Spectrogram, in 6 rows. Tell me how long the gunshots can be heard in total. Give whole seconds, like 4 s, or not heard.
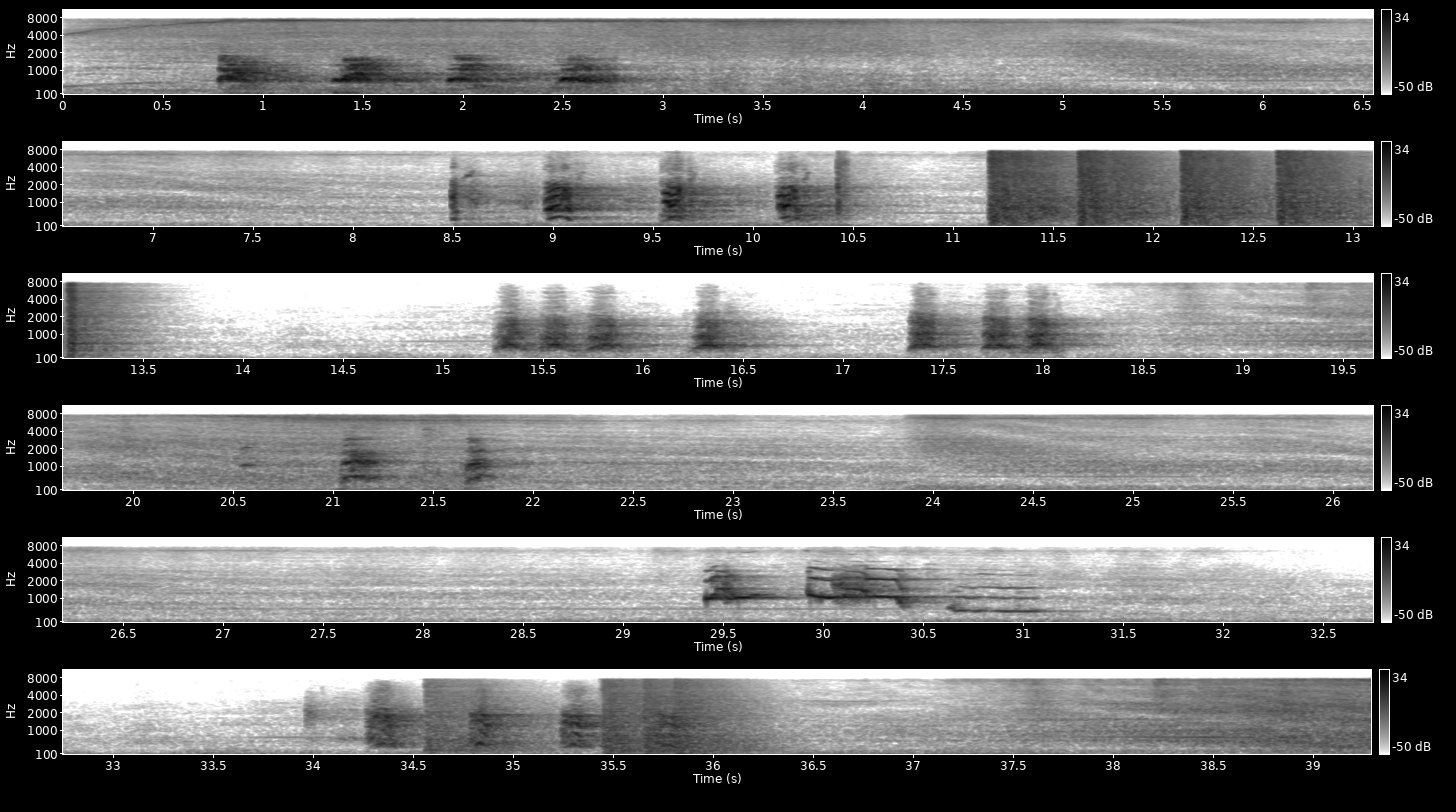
4 s.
